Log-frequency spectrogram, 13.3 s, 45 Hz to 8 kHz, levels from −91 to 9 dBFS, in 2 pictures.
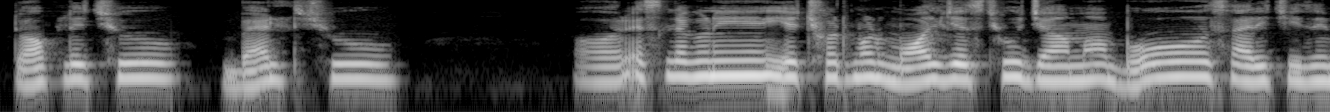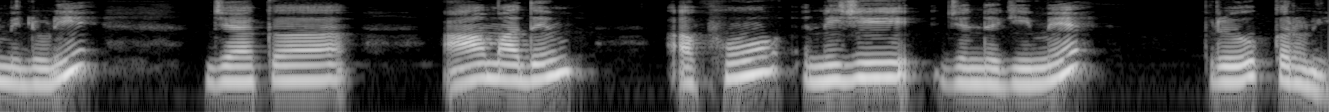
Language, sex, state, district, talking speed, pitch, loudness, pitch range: Hindi, female, Uttarakhand, Tehri Garhwal, 130 wpm, 205 Hz, -15 LUFS, 185-230 Hz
